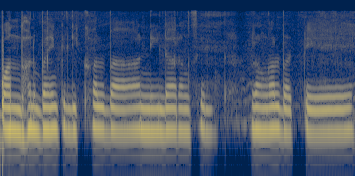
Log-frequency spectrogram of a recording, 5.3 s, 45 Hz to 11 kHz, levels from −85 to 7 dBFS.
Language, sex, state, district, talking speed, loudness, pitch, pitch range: Bhojpuri, female, Uttar Pradesh, Ghazipur, 100 wpm, -23 LUFS, 190 Hz, 180-195 Hz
